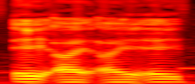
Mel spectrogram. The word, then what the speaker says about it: AIIA: Welcome back to the Artificial Intelligence Institute Africa AIIA, pronounced Aiia, Ubuntu Guild's videos on AI.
